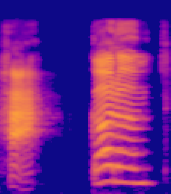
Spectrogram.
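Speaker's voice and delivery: loud, gleeful gotcha; triumphant shout. Real, not acted. Streamer crowing at chat after catching someone out, loud triumph. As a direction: crow over catching him out.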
